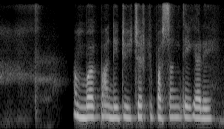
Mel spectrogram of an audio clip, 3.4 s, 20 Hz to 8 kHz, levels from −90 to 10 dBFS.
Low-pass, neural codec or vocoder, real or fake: 7.2 kHz; codec, 16 kHz in and 24 kHz out, 0.9 kbps, LongCat-Audio-Codec, fine tuned four codebook decoder; fake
